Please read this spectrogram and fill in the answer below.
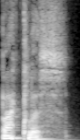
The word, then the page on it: backless: British English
